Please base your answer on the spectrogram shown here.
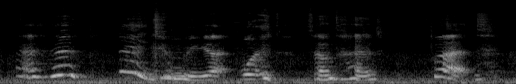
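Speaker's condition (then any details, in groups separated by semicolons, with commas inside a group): Cerebral palsy; frequent speech therapy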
